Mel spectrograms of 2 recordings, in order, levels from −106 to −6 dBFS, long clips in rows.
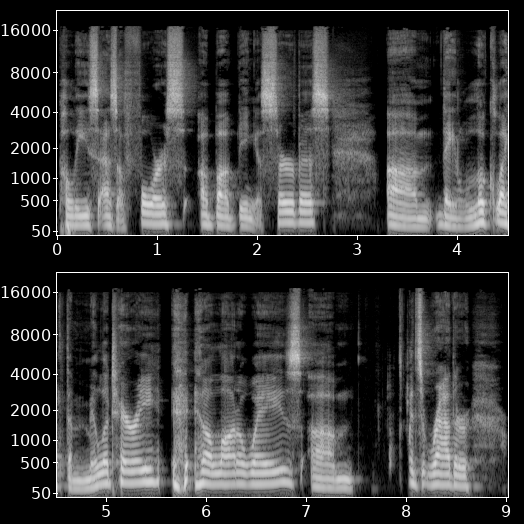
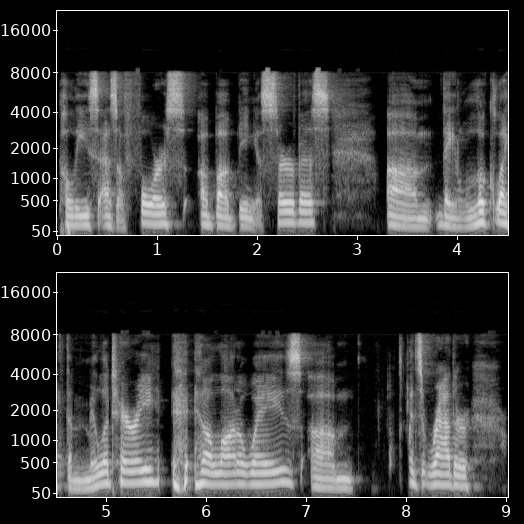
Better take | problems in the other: first | garbled, watery; slightly; nothing above 8 kHz

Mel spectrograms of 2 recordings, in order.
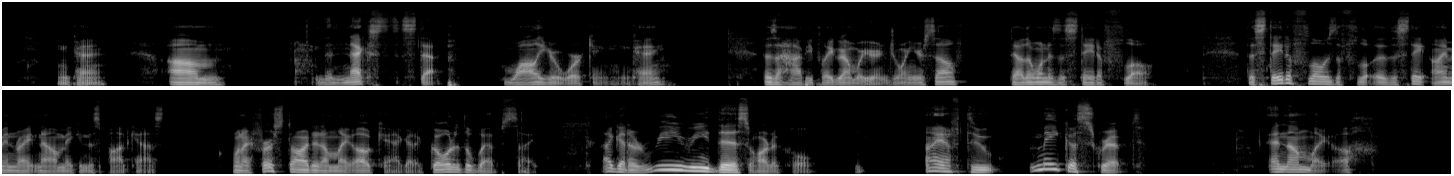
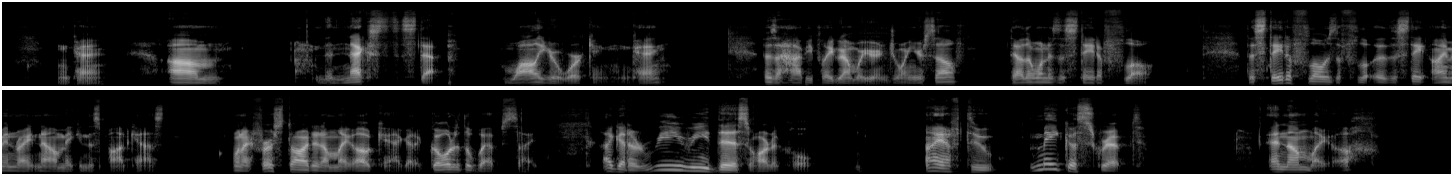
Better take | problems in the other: first | thin; very; fading below 900 Hz

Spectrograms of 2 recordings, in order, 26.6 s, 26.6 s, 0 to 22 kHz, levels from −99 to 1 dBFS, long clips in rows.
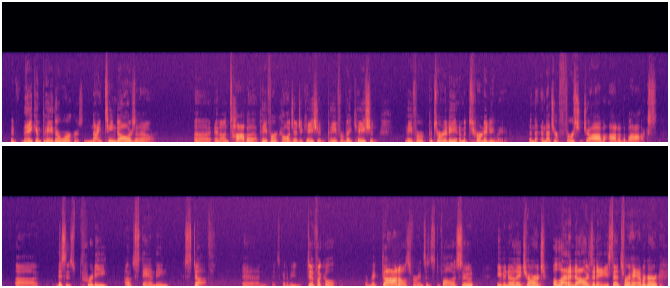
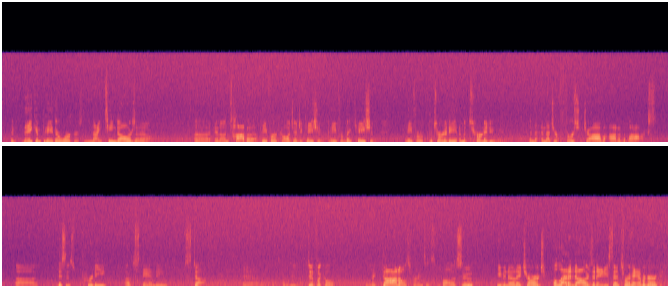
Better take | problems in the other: first | hiss; loud; throughout; 7 dB below the speech; faint in the first

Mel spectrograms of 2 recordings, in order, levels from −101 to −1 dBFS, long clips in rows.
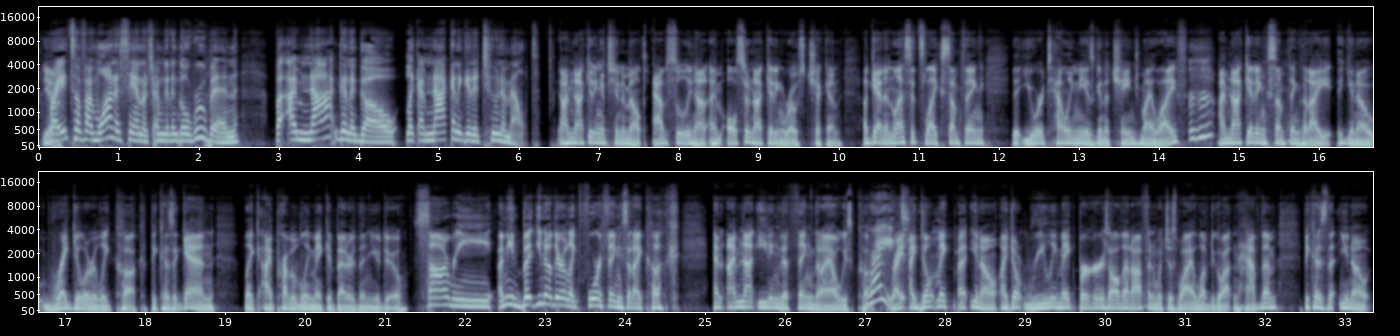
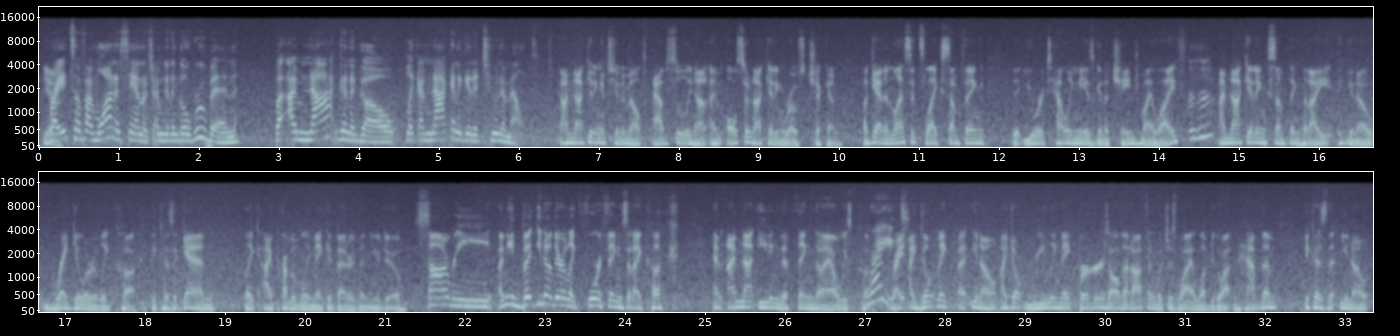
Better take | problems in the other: first | hiss; noticeable; throughout; 10 dB below the speech

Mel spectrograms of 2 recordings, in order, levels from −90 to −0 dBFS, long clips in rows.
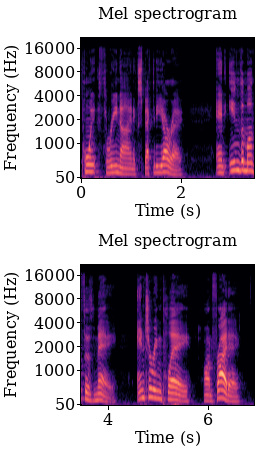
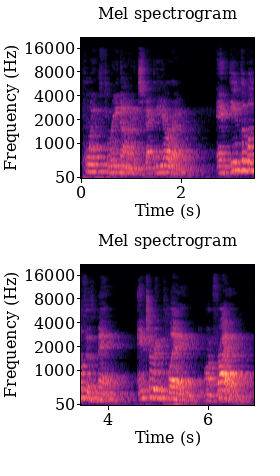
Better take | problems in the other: first | room echo; noticeable; dies away in 1 s // off-mic speech; far

